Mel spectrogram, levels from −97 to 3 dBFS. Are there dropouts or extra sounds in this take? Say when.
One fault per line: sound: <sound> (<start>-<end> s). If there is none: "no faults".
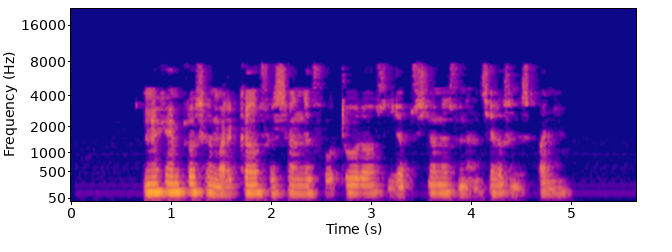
no faults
